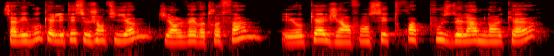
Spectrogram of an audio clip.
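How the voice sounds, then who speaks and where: A grave, haunted nobleman in a storybook reading, as a woman reads his part. He speaks in a sombre, halting way, weighed down by fear. The voice sits at a middle pitch. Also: lightly acted. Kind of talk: audiobook reading.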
